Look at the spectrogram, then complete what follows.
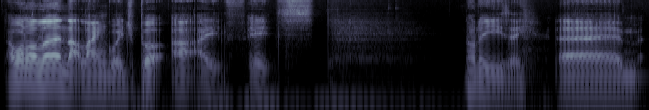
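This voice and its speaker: Chatty British man, smooth voice. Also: on the low side, measured pace, dry recording, clean studio sound. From Britain. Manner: chatty, rambling, thinking aloud with fillers. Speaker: host. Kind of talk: casual live race reaction.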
